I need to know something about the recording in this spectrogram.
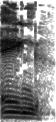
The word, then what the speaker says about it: ऐं: से सुन लेना ओम उसके बाद एंग एम नहीं लगाना है एंग फिर लगाना है हरीम हरी हरिंग नहीं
